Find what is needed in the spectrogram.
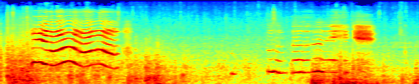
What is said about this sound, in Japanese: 雷まで。怖いよ。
